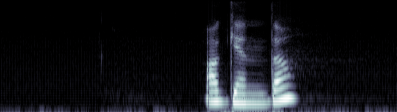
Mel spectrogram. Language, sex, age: Norwegian, female, 35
